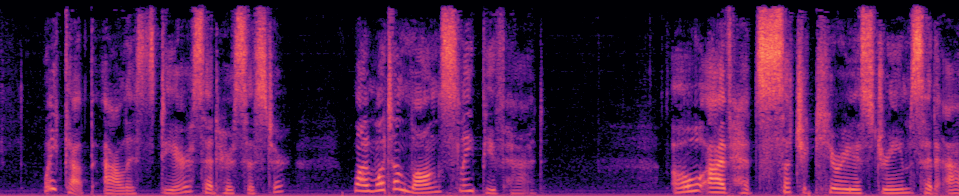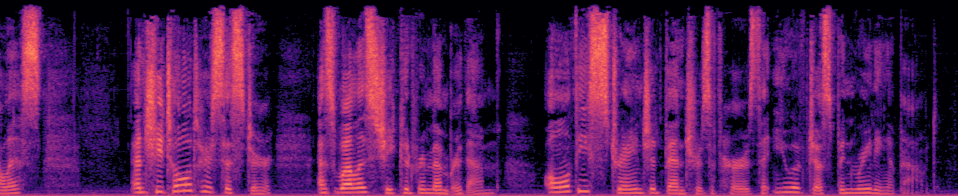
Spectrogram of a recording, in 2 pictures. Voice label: alice in wonderland slow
